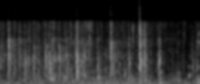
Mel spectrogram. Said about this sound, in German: Das war das Ramazzotti-Glas. Oh, also, das war das Ramazzotti-Glas, das jetzt umgefallen ist.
